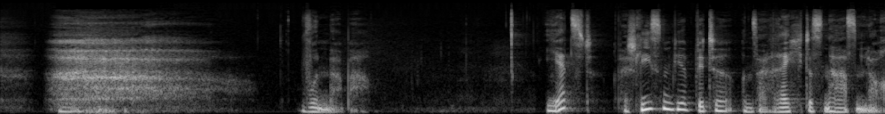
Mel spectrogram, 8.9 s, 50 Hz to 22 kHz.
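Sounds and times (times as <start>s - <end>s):
long forceful exhale during breathing exercise: 0.0s - 2.5s
speech: 3.1s - 3.7s, 5.5s - 8.8s.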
